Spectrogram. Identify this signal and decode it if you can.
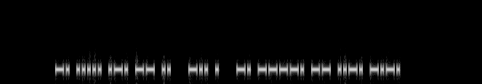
Morse code, heard as a keyed tone, about 46 wpm, 700 Hz. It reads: N5RMI DE N9MFC
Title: USA Callsign DE Callsign - 5 Characters - 45wpm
